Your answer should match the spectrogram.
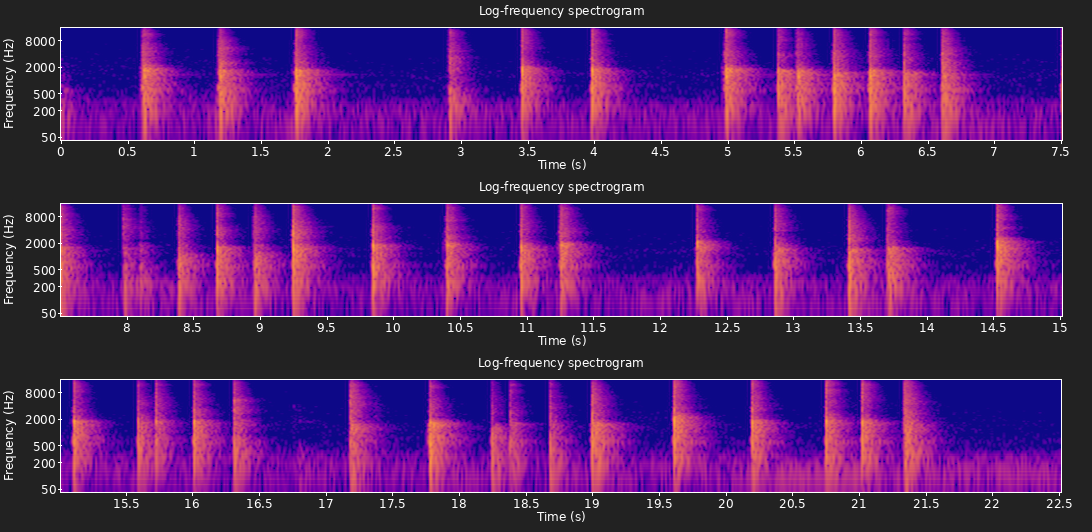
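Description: One person's bare hands clapping short rhythm patterns, a few claps to each group with brief pauses between groups. These are call-and-response clapping rhythms for listeners to echo, ending on the one rhythm they are not to clap back.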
